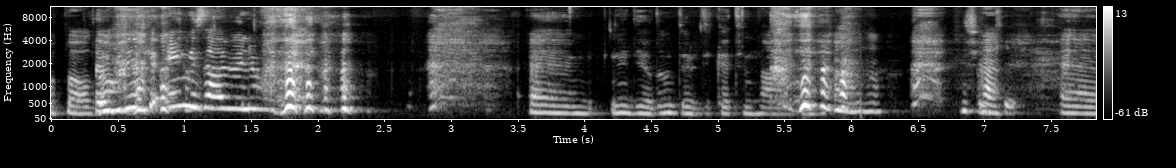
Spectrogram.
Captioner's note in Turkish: kahkaha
